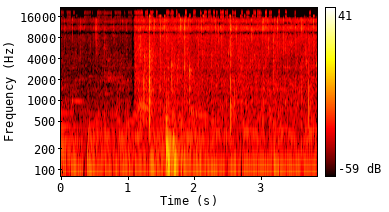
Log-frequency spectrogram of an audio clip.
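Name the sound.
liver fritter batter frying in oil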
